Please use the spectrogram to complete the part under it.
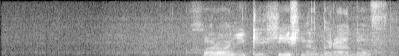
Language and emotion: Russian, neutral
